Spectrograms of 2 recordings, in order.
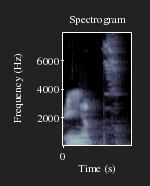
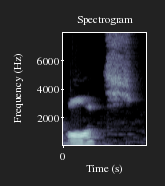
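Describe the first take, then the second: First: The word is said with an American accent. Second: The word is said with an English accent. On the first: "instead of your aunts" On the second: "talk like English people and call them your aunts"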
